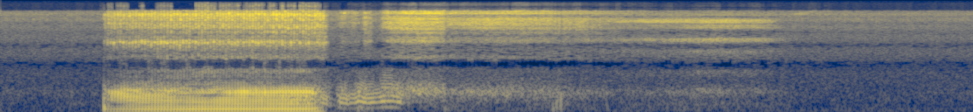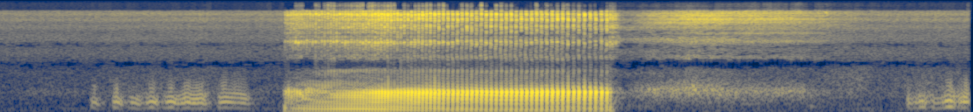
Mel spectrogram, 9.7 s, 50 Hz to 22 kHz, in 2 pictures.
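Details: 7-year-old pug dog snoring during sleep: loud, deep, buzzing snores on long breaths with quieter snuffling between; heavy snoring.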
